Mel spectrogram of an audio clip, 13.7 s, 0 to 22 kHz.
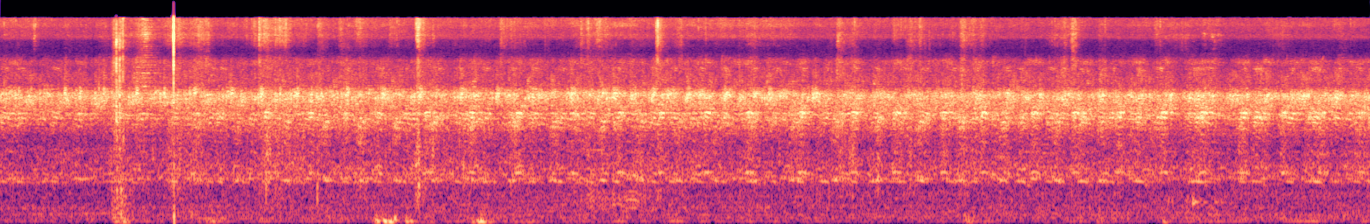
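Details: Frogs singing at sunset beside a lake at a spring RV campsite in 2021, a dense continuous high trilling chorus with soft thumps, light road noise and movement from nearby campers.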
